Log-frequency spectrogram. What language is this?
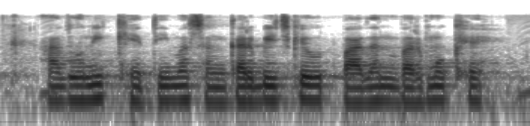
Chhattisgarhi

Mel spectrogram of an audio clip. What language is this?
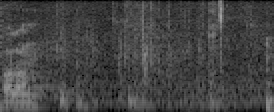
Estonian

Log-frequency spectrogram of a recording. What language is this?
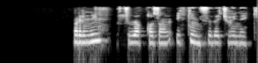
Uzbek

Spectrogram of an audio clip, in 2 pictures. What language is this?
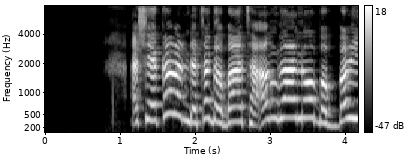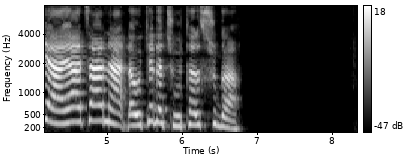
Hausa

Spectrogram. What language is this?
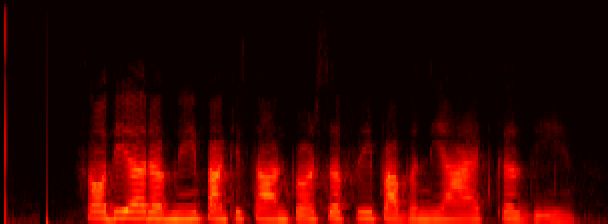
Urdu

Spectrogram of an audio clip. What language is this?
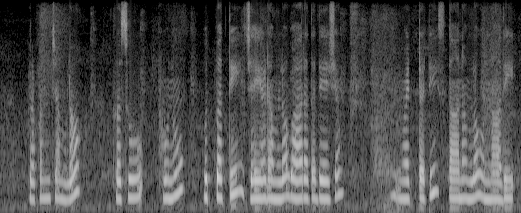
Telugu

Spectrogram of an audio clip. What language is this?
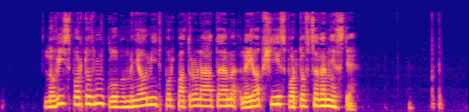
Czech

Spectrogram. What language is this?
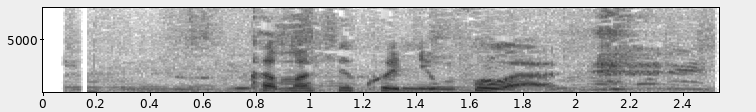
Swahili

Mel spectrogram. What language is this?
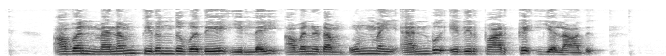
Tamil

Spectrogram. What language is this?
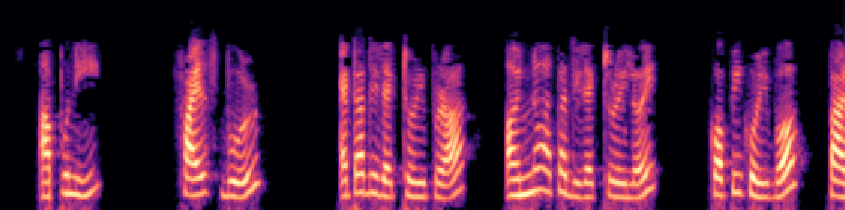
Assamese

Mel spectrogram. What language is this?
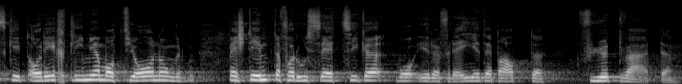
Swiss German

